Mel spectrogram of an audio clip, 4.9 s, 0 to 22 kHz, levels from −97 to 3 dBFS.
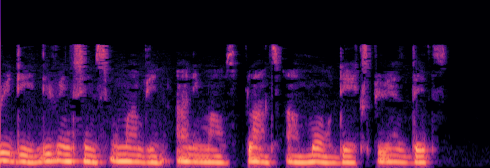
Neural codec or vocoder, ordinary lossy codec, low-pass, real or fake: none; MP3, 32 kbps; 7.2 kHz; real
